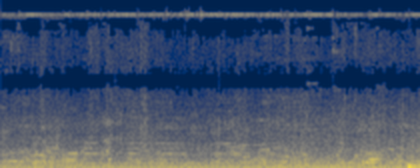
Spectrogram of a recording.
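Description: A large outdoor crowd talking and calling out at once: a steady babble of many voices over a low, even rumble.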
